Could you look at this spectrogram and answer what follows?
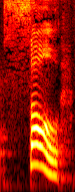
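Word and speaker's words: Seoul: Aí uma dica, que Seul em inglês se pronuncia Soul, assim como a alma ou a Soul Music, S-O-U-L, Soul, ok?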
